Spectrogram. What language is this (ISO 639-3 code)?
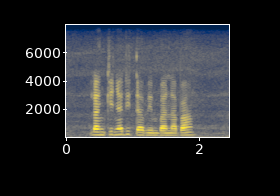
sot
